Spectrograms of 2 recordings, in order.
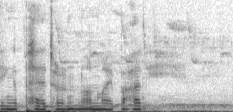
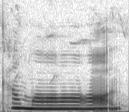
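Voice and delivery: drawn-out, louder plea; begging; 5 dB louder than usual. Acted. Woman urging a reluctant lover on, begging. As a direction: coax and beg, stretching the words. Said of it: "keep on begging".

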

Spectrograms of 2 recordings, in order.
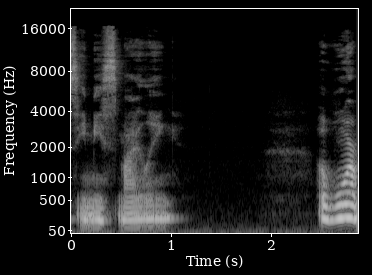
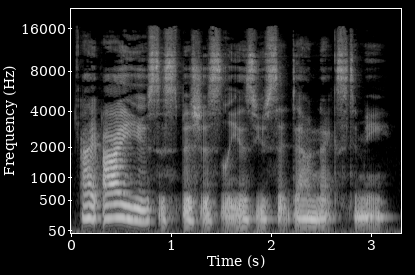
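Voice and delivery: ordinary delivery

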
